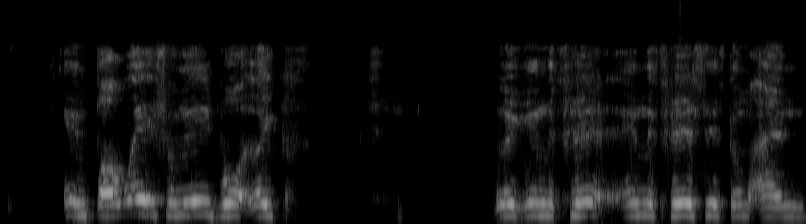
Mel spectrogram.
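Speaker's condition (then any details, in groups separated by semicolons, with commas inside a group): Cerebral palsy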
